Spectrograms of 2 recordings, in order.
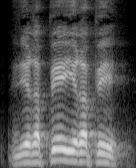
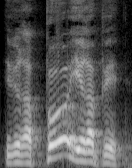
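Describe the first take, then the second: First: "Verape" said with an é ending instead of "o", slowly; slip of the tongue. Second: "Verapo" said with the proper o ending, set against "rappé"; corrected reading. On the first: Teacher misreads "Verape" before correcting himself, slow. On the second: Teacher corrects himself to "Verapo", ending in o. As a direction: fix it: "Verapo" ends in a clear o. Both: Shown as a demonstration.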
